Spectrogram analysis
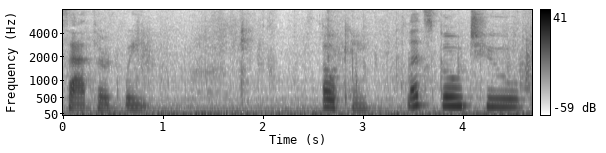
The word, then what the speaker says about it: Satterthwaite: this Welsh Satterthwaite is sometimes spelled with a c' after the S and sometimes this the C is omitted either way either way it's pronounced Satterthwaite okay let's go to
